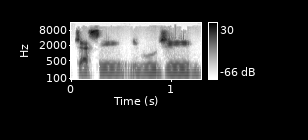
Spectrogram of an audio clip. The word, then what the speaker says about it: Jesse Iwuji: Just type in my name, Jesse Iwuji, J-E-S-S-E, I-W-U-J-I.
